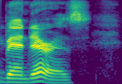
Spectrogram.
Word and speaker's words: Banderas: But that's how I always just say Banderas. – No, you have to do you have to roll the R.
